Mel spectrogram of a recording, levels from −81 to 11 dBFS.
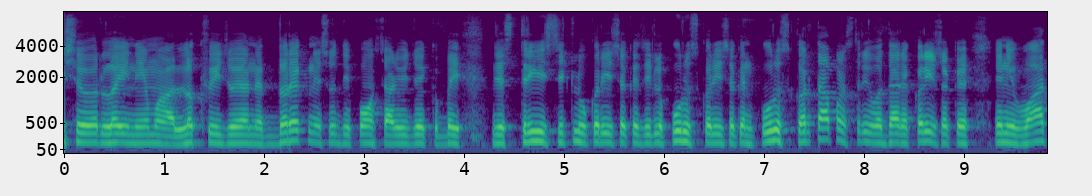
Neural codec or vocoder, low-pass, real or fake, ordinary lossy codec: none; none; real; none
